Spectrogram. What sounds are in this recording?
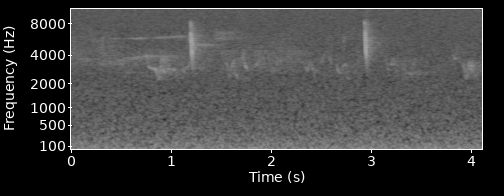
Eastern Chipmunk, Red-eyed Vireo, Eastern Wood-Pewee, Black-throated Green Warbler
